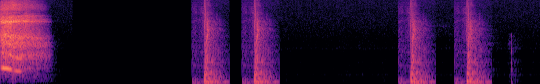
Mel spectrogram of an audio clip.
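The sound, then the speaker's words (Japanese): A breathy exhale opens, then silence before two sets of firm knocks on a door, two raps each, separated by a pause. The knocking is fairly loud, with no talking. “何度ノックしてもダメでございます。”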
